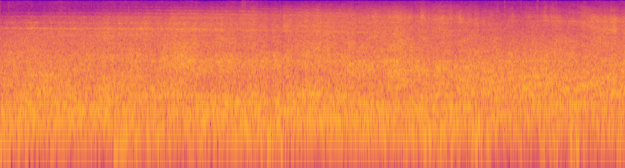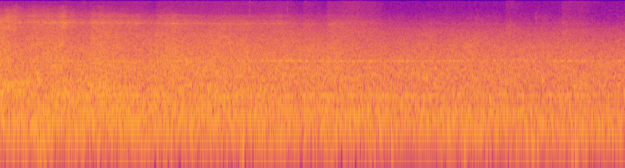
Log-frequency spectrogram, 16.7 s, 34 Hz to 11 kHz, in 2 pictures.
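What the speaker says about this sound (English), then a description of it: "Flight to Kahului, now rolling down the 24 left." An airliner bound for Kahului rolls for takeoff down runway 24L at LAX, its engines a loud, steady roar filling the air for the whole stretch with no voices.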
